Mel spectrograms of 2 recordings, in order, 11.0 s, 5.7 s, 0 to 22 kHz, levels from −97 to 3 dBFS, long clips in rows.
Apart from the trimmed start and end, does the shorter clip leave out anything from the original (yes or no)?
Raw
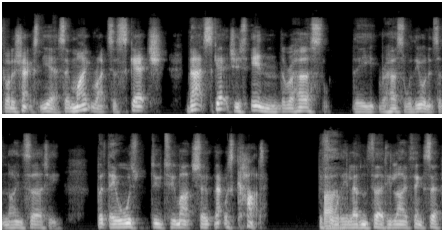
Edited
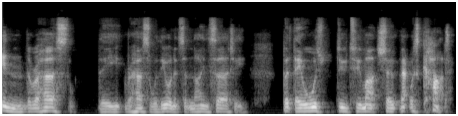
no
